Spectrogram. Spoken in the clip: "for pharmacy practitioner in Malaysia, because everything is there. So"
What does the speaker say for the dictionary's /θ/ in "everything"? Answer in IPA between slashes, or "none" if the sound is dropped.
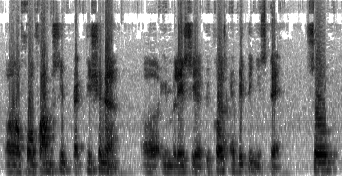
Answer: /t/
